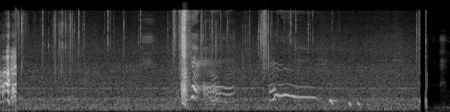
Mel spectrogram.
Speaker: baby is a dramatic sneezer check oh he caught it bless you yeah you like that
